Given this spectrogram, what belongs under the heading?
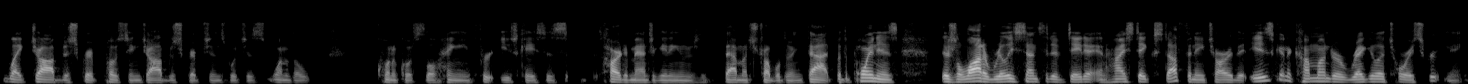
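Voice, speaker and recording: A man's voice: fairly low pitch, a little fast, dry recording, dull audio. A man speaking as a guest analyst in an unscripted panel discussion, in a conversational way with frequent self-corrections.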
